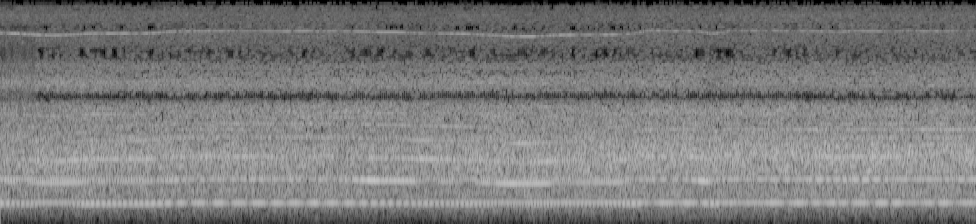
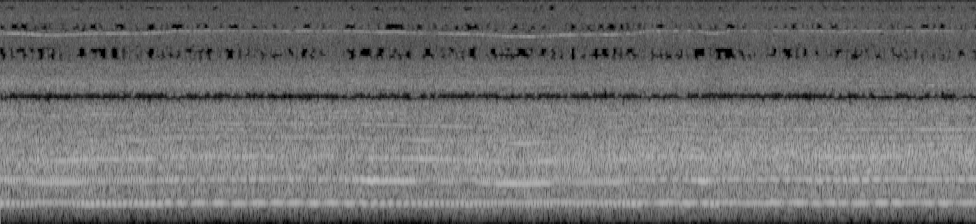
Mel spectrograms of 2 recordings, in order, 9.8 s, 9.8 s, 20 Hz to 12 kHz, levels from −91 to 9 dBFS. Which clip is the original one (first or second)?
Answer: first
